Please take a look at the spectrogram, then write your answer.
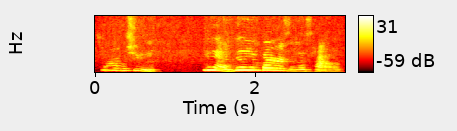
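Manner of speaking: high, exasperated scolding; mother's scolding. Retold or imitated. Mother scolding her over the birds, high exasperated. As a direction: nag like a fed-up mom. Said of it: "She was like".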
